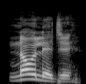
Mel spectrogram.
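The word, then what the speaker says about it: knowledge: पढ़ेंगे सिर्फ नो पढ़ेंगे जैसे और नलेज के एन ओ डब्लू एल ई डी जी इसको पढ़ेंगे नलेज नॉलेज मीस होता है ज्ञान देखिए के के बाद ए आया है और एन के बाद कोई भवेल आ गया है तो के क्या हो जाएगा साइलेंट हो जाएगा के का उपयोग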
